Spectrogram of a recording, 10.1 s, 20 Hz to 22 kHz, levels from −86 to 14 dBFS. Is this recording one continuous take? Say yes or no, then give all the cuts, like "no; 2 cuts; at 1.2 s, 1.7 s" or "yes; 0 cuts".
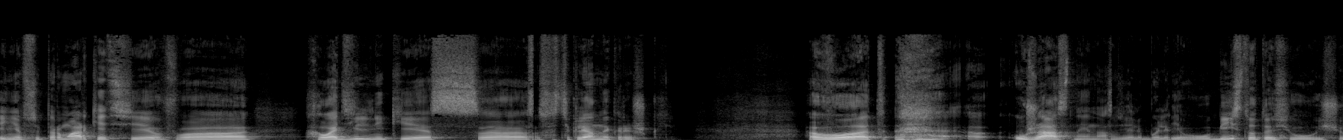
no; 3 cuts; at 4.0 s, 8.3 s, 8.8 s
